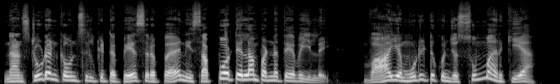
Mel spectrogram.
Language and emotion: Tamil, angry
